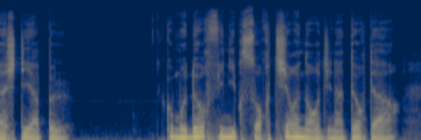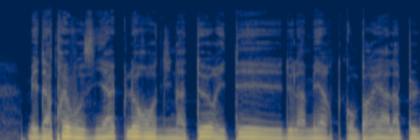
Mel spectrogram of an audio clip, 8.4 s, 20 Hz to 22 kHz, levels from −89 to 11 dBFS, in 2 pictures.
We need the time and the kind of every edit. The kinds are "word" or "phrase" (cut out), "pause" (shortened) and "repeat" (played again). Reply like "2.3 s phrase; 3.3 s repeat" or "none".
2.4 s word; 3.7 s word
